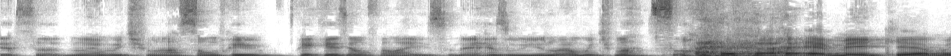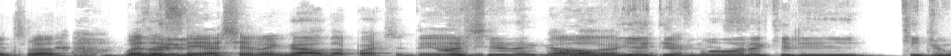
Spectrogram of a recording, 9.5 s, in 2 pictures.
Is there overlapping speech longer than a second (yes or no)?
yes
